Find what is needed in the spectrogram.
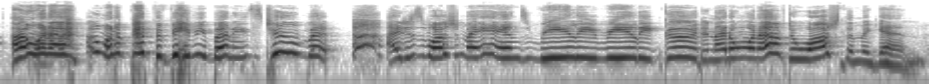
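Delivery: put-on high, fast, tearful little boy's plea; upset four-year-old. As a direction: whimper it like a small child near tears. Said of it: "he was like".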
